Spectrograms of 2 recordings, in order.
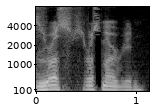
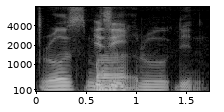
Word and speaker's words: Rosmarudin: It's Rosmarudin. Yeah, Rosmarudin. Looks how it spells. Sounds how it spells.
